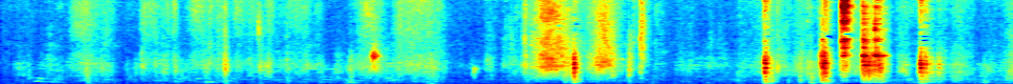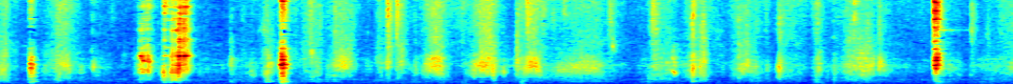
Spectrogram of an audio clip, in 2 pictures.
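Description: Metal kitchen utensils clinking and clattering as they are handled, in irregular bursts, the loudest about six to seven seconds in and again about nine seconds in.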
